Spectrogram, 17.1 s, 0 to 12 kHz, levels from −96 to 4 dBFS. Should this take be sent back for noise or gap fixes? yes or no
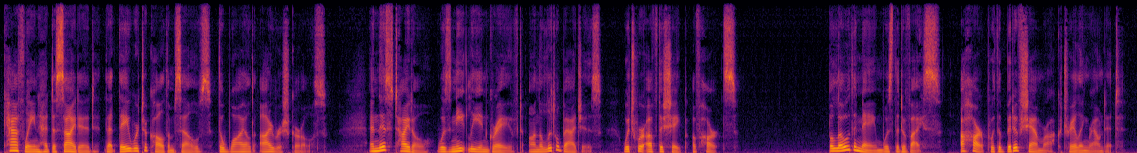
no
